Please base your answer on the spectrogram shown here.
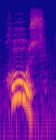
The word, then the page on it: xuus: Xyzyl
